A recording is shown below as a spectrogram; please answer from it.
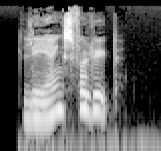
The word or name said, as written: læringsforløb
